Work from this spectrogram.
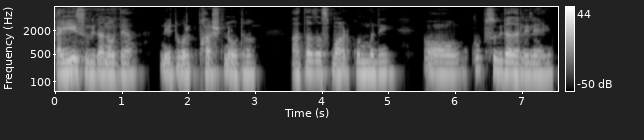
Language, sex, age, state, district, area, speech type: Marathi, male, 45-60, Maharashtra, Buldhana, urban, spontaneous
